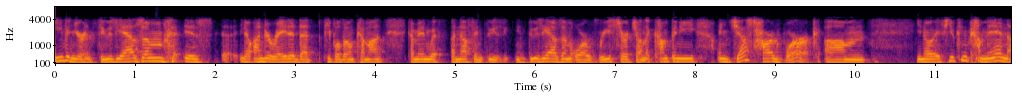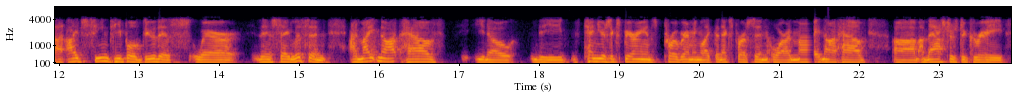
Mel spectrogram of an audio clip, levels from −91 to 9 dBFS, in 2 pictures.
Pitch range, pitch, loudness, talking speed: 125-150 Hz, 135 Hz, -17 LUFS, 170 wpm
